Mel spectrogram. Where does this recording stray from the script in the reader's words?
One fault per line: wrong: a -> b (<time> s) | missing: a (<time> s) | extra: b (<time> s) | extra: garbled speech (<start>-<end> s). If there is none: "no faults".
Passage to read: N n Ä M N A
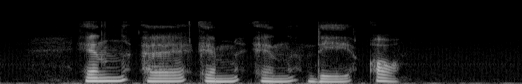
missing: n (1.3 s)
extra: D (3.2 s)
